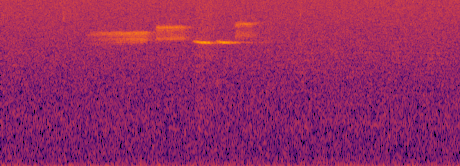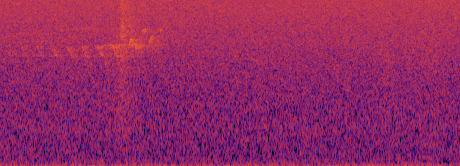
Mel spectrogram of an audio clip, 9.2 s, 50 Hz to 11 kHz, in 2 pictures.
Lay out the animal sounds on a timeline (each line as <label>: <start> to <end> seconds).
Black-throated Green Warbler (Setophaga virens): 0.6 to 2.8 seconds
Yellow-rumped Warbler (Setophaga coronata): 4.7 to 6.3 seconds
